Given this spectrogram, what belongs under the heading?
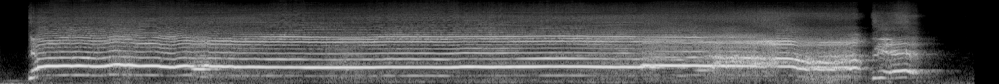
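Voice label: a person shouting, angry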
